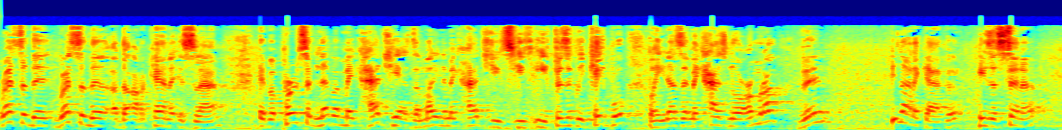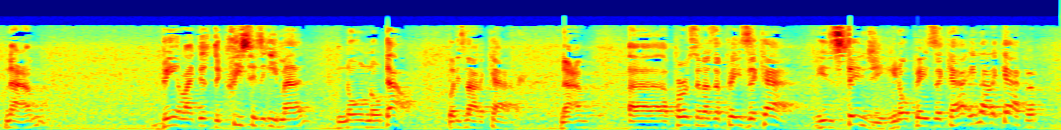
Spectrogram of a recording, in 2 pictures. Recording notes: Lecture From The Benefits Of Ramadan Conference At Masjid Bani Adam, Newark, NJ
